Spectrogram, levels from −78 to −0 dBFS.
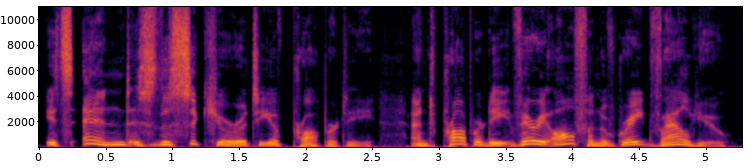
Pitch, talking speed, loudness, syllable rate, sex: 165 Hz, 160 wpm, -17 LUFS, 5.0 syllables/s, male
